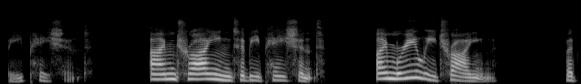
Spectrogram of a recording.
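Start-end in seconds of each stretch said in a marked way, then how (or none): 0.1-0.9 much softer, almost breathed repeat; a faded echo of the advice. Retold or imitated. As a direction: let the second plea fade right down. Mother's advice remembered.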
